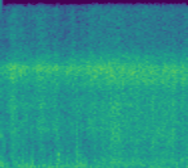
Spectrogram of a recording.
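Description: Strong typhoon wind buffets the microphone over crashing sea waves on the Ozamiz coast, a loud, steady roar with no break.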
